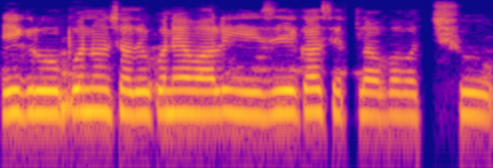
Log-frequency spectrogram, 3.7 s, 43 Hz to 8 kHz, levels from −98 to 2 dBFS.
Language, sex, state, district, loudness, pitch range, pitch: Telugu, female, Andhra Pradesh, Srikakulam, -14 LUFS, 225-240 Hz, 235 Hz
